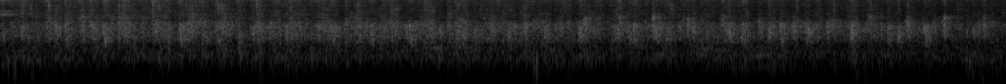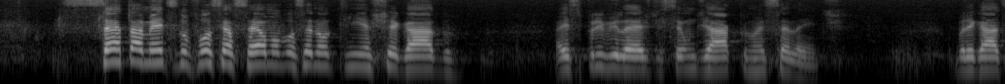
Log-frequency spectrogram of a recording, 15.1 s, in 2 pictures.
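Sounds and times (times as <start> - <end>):
audience applause: 0.0 - 8.0
speech: 8.3 - 11.1, 11.7 - 13.9, 14.7 - 15.0.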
